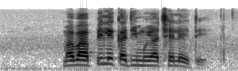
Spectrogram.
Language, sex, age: Southern Sotho, male, 21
